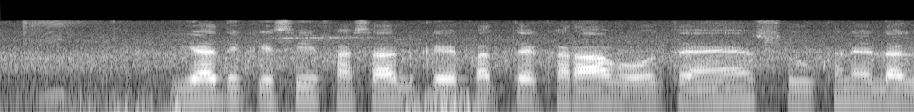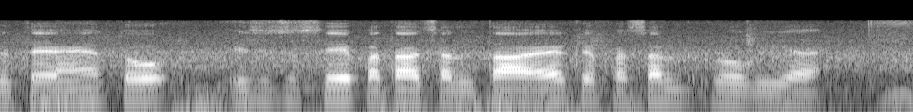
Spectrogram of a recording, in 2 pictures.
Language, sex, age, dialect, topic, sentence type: Hindi, male, 25-30, Kanauji Braj Bhasha, agriculture, statement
